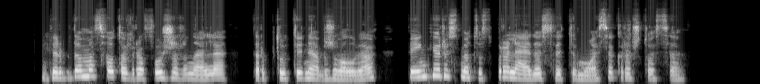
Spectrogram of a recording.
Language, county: Lithuanian, Klaipėda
